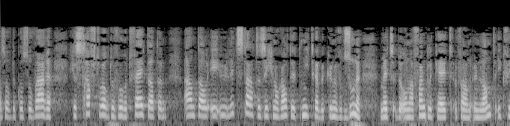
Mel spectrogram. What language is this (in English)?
Dutch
